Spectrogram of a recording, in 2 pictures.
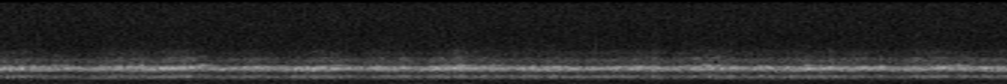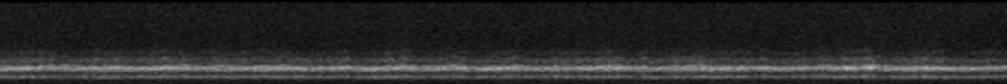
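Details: Frogs in large numbers croaking in a springtime wetland behind a home, captured live without looping: constant high-pitched pulsing trills merging into a smooth, even drone with small swells in intensity.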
